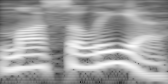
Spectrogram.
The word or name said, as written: mausolea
